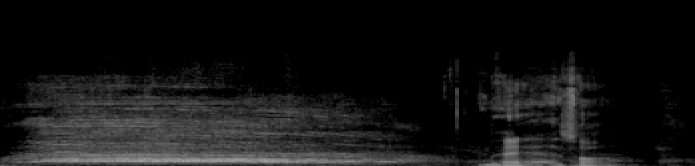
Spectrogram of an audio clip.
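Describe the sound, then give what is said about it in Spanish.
A large audience of Mexicans, Guatemalans and Salvadorans at a religious service erupts in loud, sustained shouts and joyful cries for a couple of seconds at the preacher's call, then fades as a single voice begins speaking over the dying cheers. “Allá los mexicanos, yo les cedemos un grito de júbilo, los mexicanos gritan, los guatemaltecos gritan, los salvadoreños gritan. Deme un grito de júbilo.”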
